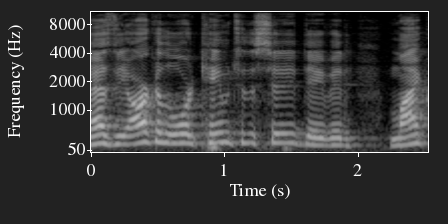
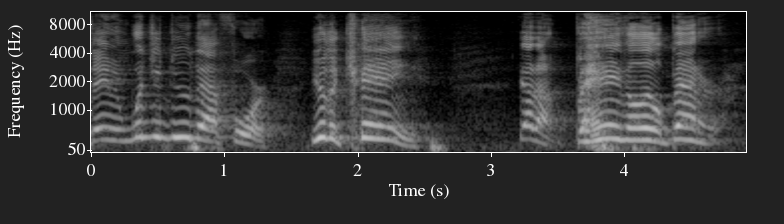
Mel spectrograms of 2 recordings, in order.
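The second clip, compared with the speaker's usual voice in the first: put-on sarcastic scolding, higher; 7 semitones higher than usual. Retelling how a wife rebuked king david, imitating sarcastic scolding. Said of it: "There's a sarcasm".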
